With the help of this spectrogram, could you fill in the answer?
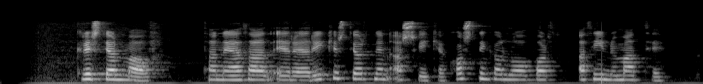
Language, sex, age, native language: Icelandic, female, 40-49, Icelandic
